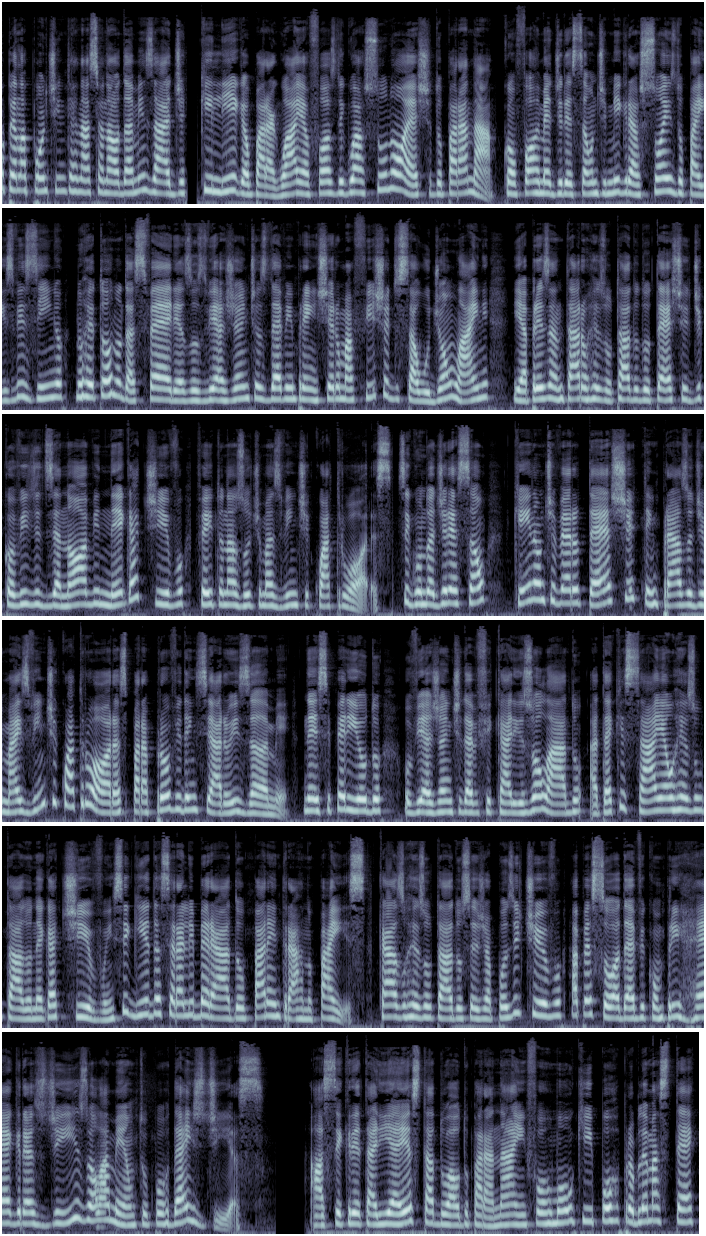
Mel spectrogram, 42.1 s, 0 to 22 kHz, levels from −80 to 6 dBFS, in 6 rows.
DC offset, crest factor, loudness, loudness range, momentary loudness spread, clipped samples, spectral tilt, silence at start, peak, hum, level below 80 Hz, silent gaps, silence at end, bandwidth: under 0.1%; 14 dB; -14 LUFS; 1 LU; 5 LU; under 0.1%; -3.5 dB/octave; 0 s; 0 dBFS; none; -42 dBFS; 1.86-1.93 s, 37.84-38.11 s; 0.05 s; 19 kHz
